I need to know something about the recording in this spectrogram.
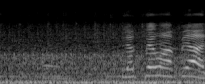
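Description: A steady low rumble of road traffic, with voices talking over it in the second half.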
